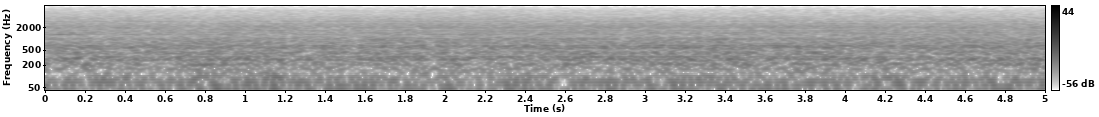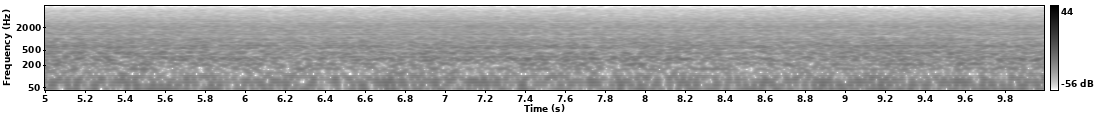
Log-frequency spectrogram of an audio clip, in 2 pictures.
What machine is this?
fan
